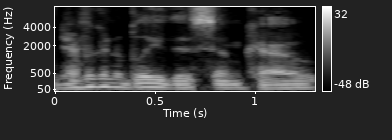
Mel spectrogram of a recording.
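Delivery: whispered words. Telling a race story, quoting a buddy who leaned over to whisper, retelling a whisper. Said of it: "he leans over and whispers in my ear".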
